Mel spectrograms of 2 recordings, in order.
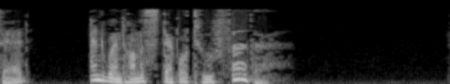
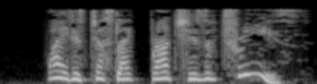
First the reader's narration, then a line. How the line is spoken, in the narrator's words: exclaimed Lucy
